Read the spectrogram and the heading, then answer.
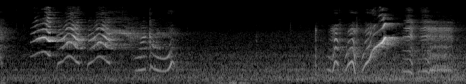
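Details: Talking rose-ringed parakeet, an Indian pet bird, utters a string of bouncing, wave-shaped harmonic notes, pauses, then gives quick upswept squeaky calls.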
